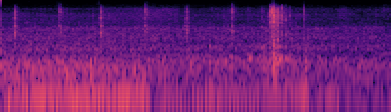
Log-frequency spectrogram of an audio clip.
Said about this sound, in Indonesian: Ini masih halus banget bunyinya, mesinnya masih nyaman banget lah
